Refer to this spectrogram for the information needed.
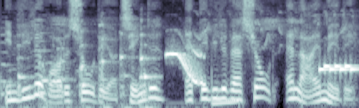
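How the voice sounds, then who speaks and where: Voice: medium pitch, sing-song. A storyteller reading a scripted children's tale as narrator. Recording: loud music behind the voice. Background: music.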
